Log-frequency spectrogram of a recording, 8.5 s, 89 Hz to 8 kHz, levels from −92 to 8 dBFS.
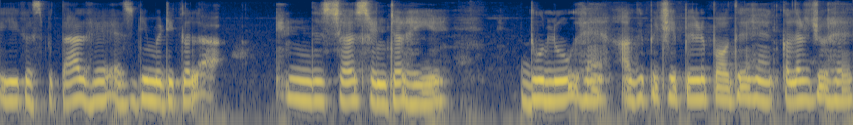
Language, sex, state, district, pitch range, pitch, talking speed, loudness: Hindi, female, Uttar Pradesh, Muzaffarnagar, 195-225 Hz, 210 Hz, 140 wpm, -14 LUFS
